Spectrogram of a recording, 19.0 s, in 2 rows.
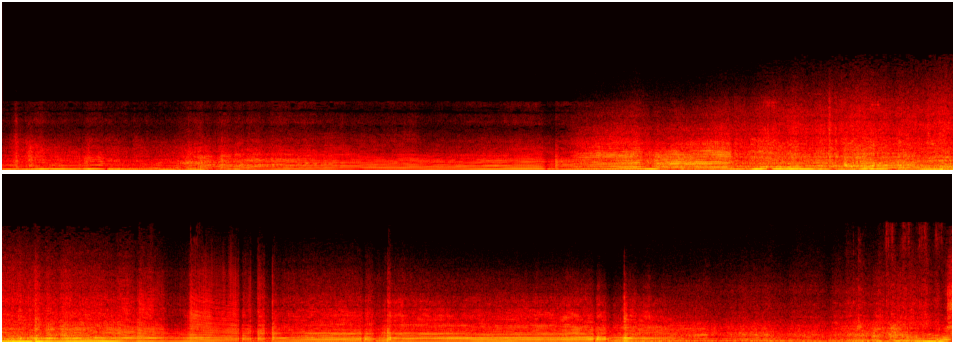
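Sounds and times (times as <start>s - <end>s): rally car engine revving hard: 0.2s - 19.0s.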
